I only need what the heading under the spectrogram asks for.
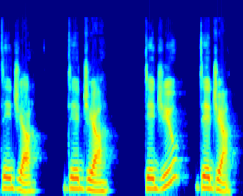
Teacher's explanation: some native speakers change you to yah, which is more unstressed, more casual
